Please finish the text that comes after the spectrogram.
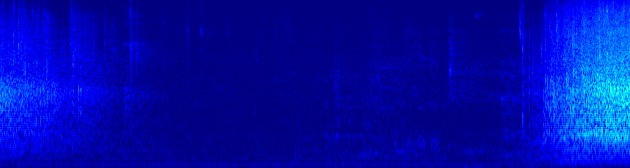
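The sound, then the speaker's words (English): Applause from the audience and members of the concert orchestra at the Albert Hall for a visiting group from the other side of the world, swelling at the start, fading to a low sustained patter through the middle, then building again into loud, dense clapping at the end. “And members of the concert orchestra joining in the applause for these visitors from the other side of the world.”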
